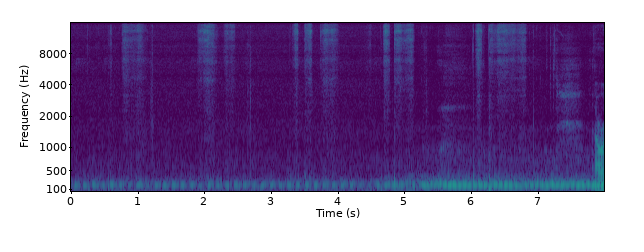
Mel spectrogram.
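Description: Graphite pencil scratching on paper in short separate strokes as lines are drawn, over a steady low hum that gets louder about five seconds in.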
